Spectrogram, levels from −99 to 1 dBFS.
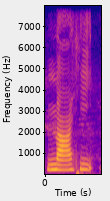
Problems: background sounds at intervals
